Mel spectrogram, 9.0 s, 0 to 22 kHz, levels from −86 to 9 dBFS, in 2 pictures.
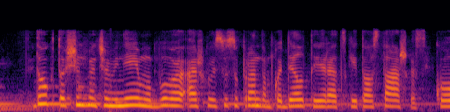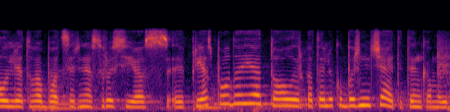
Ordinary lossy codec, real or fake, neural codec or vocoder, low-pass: Opus, 32 kbps; fake; autoencoder, 48 kHz, 128 numbers a frame, DAC-VAE, trained on Japanese speech; 7.2 kHz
